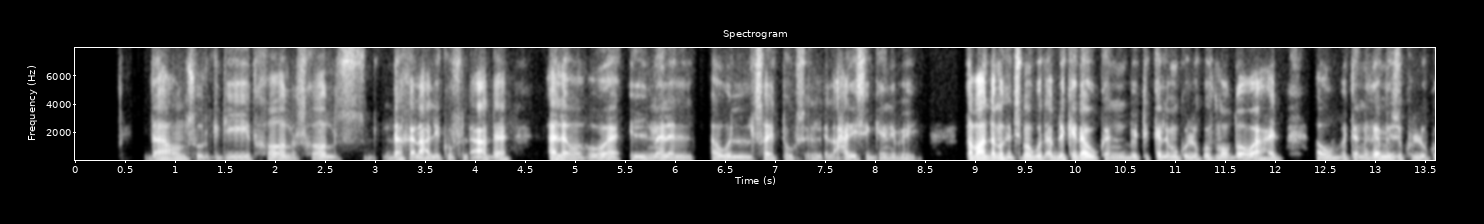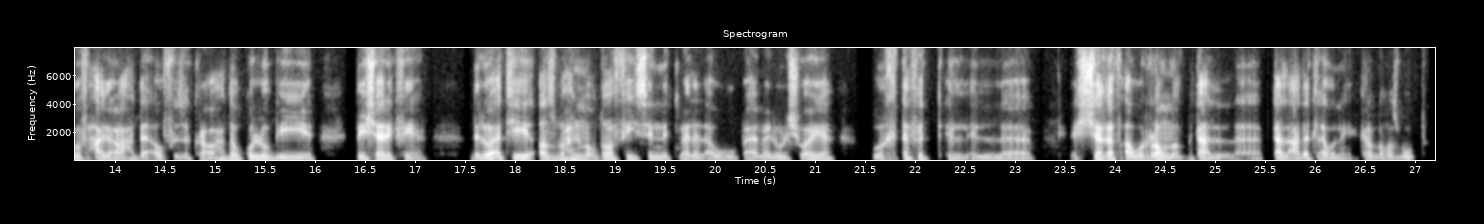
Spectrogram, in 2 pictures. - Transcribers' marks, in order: tapping; in English: "الside talks"
- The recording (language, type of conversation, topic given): Arabic, advice, إزاي بتتفكك صداقاتك القديمة بسبب اختلاف القيم أو أولويات الحياة؟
